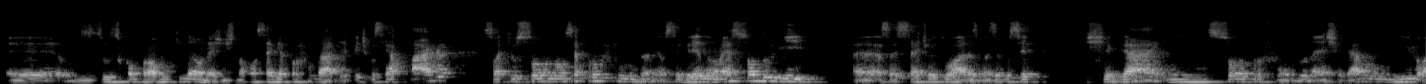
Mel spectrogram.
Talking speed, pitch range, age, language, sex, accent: 200 wpm, 110-140 Hz, 30-49, Portuguese, male, Brazilian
